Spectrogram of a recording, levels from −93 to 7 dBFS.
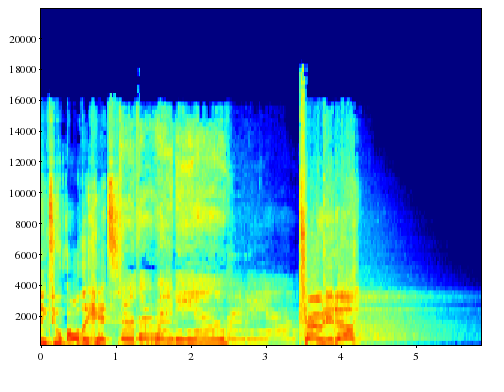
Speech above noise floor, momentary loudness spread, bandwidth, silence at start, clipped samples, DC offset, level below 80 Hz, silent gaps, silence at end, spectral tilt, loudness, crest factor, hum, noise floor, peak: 38 dB; 16 LU; 16.5 kHz; 0 s; under 0.1%; under 0.1%; -56 dBFS; none; 0.95 s; -1.5 dB/octave; -13 LUFS; 14 dB; none; -52 dBFS; -2 dBFS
